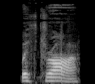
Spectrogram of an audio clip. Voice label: "withdraw", voice, english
